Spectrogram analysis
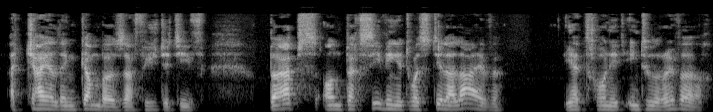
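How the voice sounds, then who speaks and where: A man's voice: medium pitch, natural voice. A man voicing a grim, desperate middle-aged prosecutor who speaks tensely and in confession.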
